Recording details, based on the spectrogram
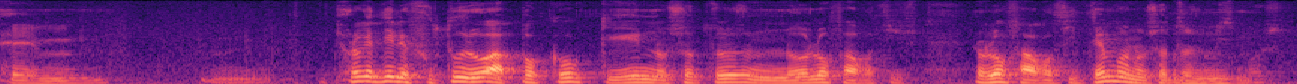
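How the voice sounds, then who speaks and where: An older man from the Basque Country, a professor, talking in a relaxed podcast conversation, pausing often with fillers and restarts. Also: lowish voice. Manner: hesitant, many fillers and restarts.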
